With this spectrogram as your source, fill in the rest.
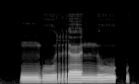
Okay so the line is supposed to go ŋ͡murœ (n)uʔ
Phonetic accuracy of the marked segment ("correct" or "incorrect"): correct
